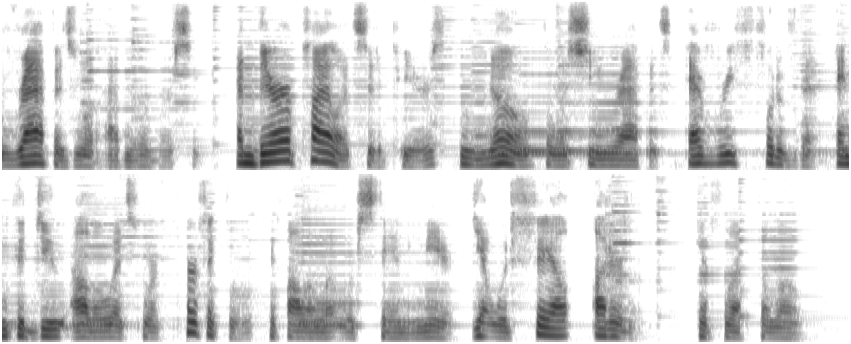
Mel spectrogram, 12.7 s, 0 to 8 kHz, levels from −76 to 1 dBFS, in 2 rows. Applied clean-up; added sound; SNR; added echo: neural mask model RNNoise.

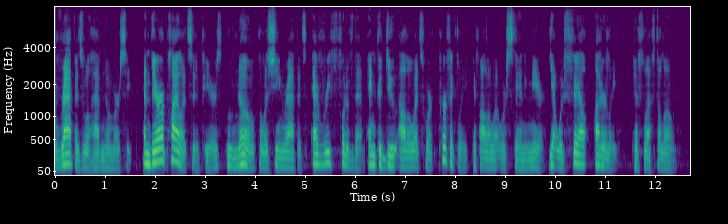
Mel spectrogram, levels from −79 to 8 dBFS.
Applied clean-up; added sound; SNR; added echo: none; none; none; none.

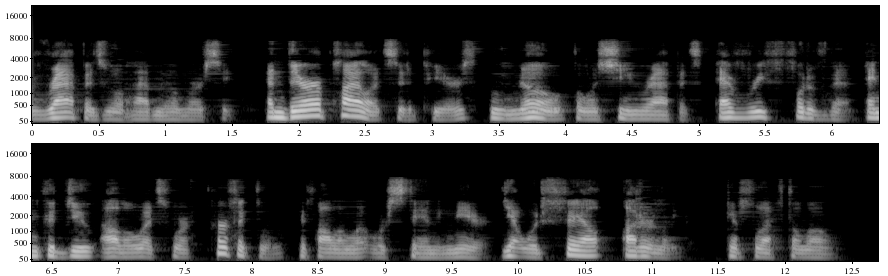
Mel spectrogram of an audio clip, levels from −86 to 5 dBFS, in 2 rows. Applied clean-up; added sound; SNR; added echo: neural mask model DeepFilterNet 3.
